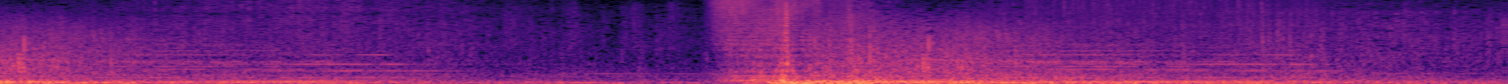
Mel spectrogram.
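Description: Confringo fire spell in the video game Hogwarts Legacy: a single sudden booming blast bursts in midway after quieter ambience, then a rumbling crackle fades out over the following seconds.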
